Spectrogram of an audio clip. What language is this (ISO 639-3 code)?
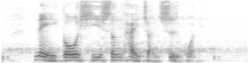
zho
